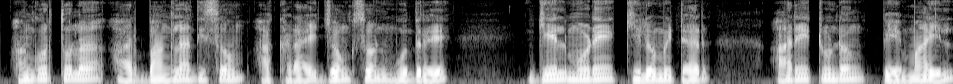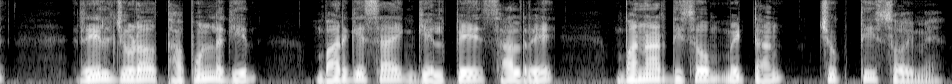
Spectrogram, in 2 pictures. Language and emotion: Santali, neutral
